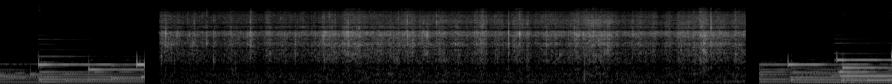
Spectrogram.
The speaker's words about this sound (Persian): خرگوش قصه ما تند و تیز مثل برق و باد دوید و رفت. از جایی که قایم شده بود شروع کرد به قار و قور کردن و شاخ و برگ به هم زدن.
